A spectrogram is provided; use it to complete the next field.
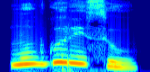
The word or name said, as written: ಮೊಗ್ಗರಿಸು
